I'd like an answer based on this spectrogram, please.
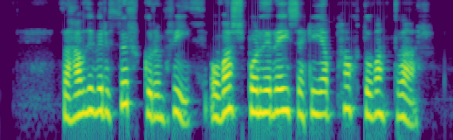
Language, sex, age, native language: Icelandic, female, 50-59, Icelandic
